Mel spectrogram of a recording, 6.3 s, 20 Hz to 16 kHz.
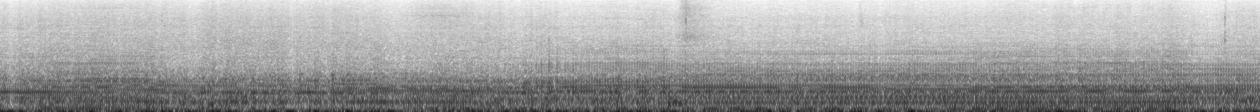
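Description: Two-stroke single-cylinder engine of a tuned Yamaha RX135, heard from the saddle at steady cruising speed, with a second Yamaha RX motorcycle running alongside. The engine note holds fairly steady, wavering only slightly in pitch.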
